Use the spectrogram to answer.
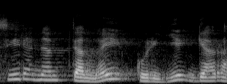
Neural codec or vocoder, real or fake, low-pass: vocoder, 44.1 kHz, 128 mel bands every 512 samples, BigVGAN v2; fake; 14.4 kHz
